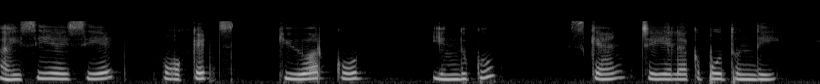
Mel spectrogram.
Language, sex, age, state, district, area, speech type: Telugu, female, 18-30, Andhra Pradesh, Kakinada, rural, read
